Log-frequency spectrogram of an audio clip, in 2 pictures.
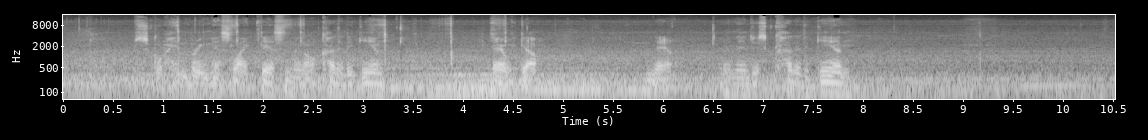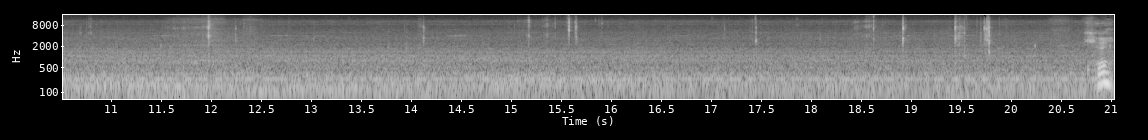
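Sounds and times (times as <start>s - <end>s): low background hum: 0.0s - 21.0s
knife clicks slicing wood: 1.1s - 3.5s.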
